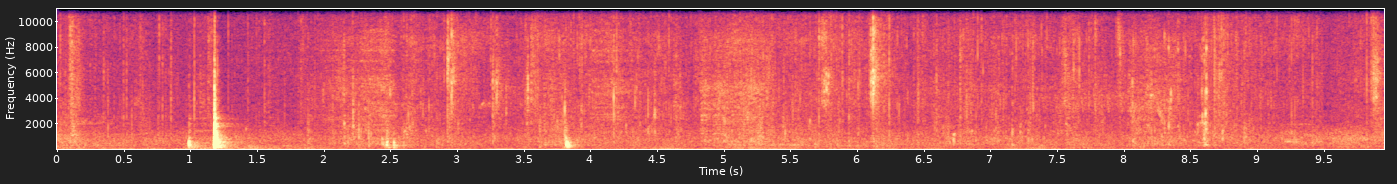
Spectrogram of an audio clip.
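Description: Hands squelch and squish raw meat in a metal pot.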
